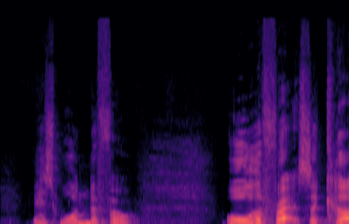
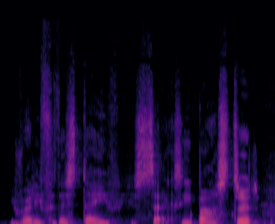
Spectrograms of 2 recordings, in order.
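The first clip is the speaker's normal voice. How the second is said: hushed aside; 14 dB quieter than usual. Real, not acted. Quietly bringing Dave in for close-up.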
